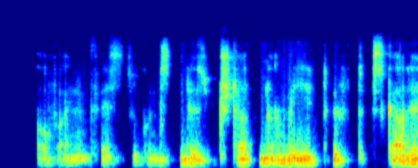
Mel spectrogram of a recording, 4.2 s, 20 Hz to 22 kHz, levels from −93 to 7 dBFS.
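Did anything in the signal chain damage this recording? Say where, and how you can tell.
Yes. From 1.6 s right to the end, the sound and the background noise jump up together by about 12 dB in one step. That's a sudden gain jump, and the likely cause is a digital gain change in the processing stage applied instantly instead of ramped.

Between 2.43 and 2.53 s, about 60 ms of audio turns rougher and noisier with no gap. That points to a lost packet rebuilt from error correction at the network stage. A few Opus packets seem to have gone missing, and the decoder played the low-bitrate backup copies instead.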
